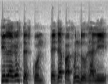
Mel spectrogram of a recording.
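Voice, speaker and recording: A man's voice: fairly high pitch, very animated, fairly quick, muffled recording. A man narrating an emotional story from a script.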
